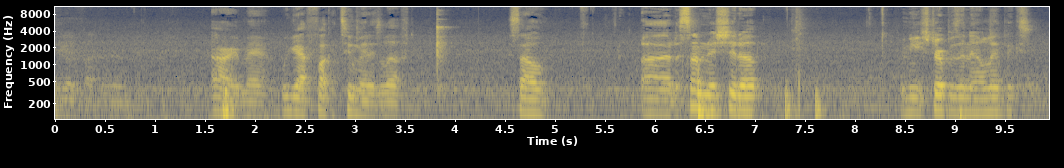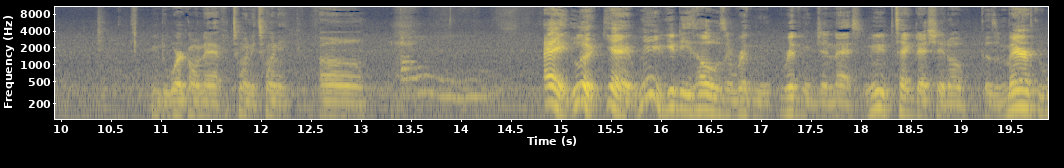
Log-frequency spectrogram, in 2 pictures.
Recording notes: Actually the Audio maybe a little uneven on this one.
